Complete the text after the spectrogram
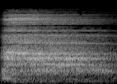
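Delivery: long voiceless exhale imitating gas; airy gas sound. Shown as a demonstration. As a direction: let out a sustained hiss of breath like gas. Breath sound illustrating a gas.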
